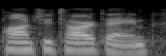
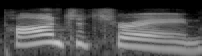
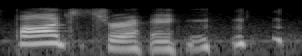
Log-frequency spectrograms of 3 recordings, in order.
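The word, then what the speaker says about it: Pontchartrain: that anchor said and he pronounces it ponchi tartane oh goodness it's ponchatrain come on guys it's ponch train i mean when you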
